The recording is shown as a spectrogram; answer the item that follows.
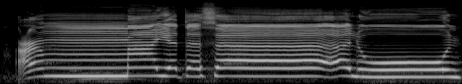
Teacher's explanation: اور میم کی زبر لمبی بھی نہیں کرنی، اس کا بھی خیال رکھنا ہے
